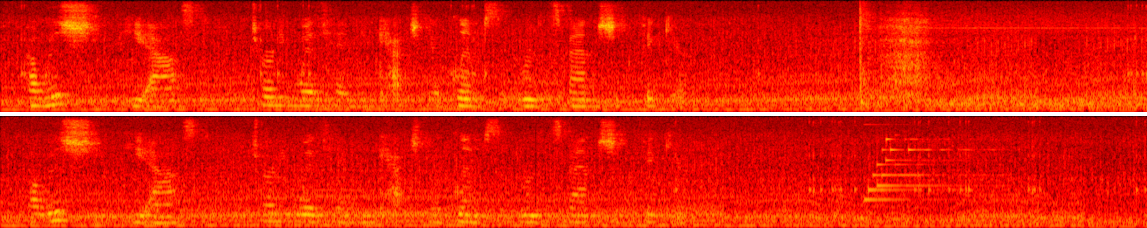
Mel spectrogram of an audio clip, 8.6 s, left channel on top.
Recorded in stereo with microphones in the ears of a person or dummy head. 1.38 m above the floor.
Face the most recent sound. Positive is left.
turn(degrees=25)  # may be behind; listen again after turning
